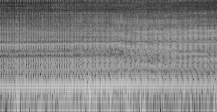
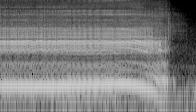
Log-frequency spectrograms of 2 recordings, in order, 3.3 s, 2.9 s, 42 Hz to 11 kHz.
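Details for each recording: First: 2002 Tamiya Terra Crusher 1/8 nitro monster truck, throttle raised slightly after start: high-pitched buzzing engine holds steady clean note, no misfire or stumble; transmission slippage noted separately. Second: 2002 Tamiya Terra Crusher 1/8 nitro monster truck, pinch test on fuel line very close to carburetor to check low-speed needle: runs high about three seconds then sags and dies; poor indicator due to pinch location.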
